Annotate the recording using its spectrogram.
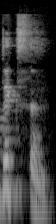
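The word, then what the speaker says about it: Dixon: they'll do so the surname is pronounced as dickson okay how is it pronounced d i x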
